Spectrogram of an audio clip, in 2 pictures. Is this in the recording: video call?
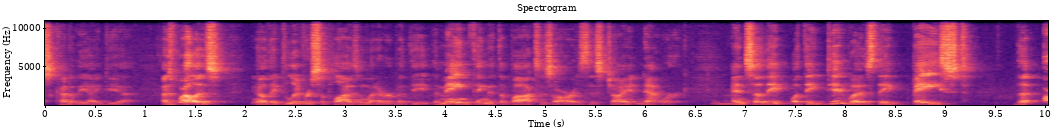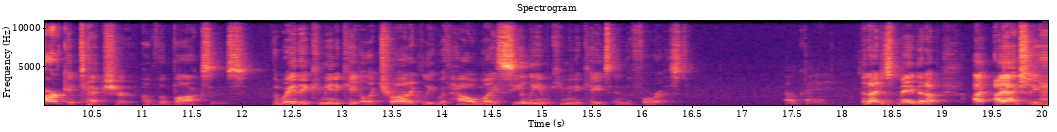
no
